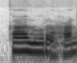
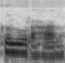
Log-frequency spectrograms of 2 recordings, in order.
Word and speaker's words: Kelurahan: kata dasarnya adalah Lurah makanya kannya itu ditulis menggunakan bahasa Bali adalah Kalurahan tapi dibaca Kelurahan kalau kacamatan dibacanya kecamatan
